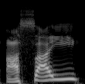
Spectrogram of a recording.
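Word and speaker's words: açaí: It's acai, yeah. You were close. The emphasis is on the last part. But yeah, most people think it's like an ack in there, or acai is what I always had said.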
